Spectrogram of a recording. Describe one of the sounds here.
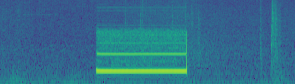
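A phone ringback tone beeps once, steady and clear.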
